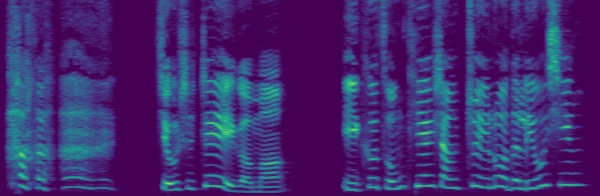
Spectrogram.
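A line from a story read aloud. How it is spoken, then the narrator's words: Loud laughter. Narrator (Chinese): 佩洛哈哈大笑起来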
